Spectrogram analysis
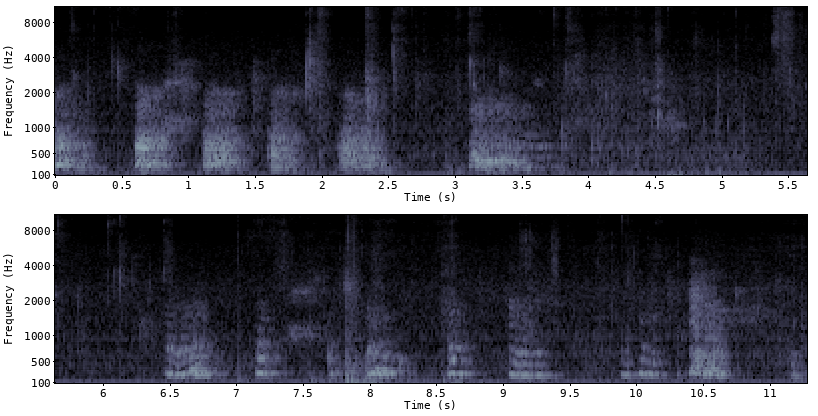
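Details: Playful Border Collie puppies, a mischievous little gang, scuffling: low growls and short whiny yelps come in bursts about every half second, with a steady electrical hum underneath.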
